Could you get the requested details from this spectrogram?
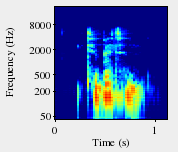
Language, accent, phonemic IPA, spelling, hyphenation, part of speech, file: English, Southern England, /tɪˈbɛtən/, Tibetan, Ti‧bet‧an, adjective / noun, LL-Q1860 (eng)-Tibetan.wav
- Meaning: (adjective) Pertaining to Tibet, the Tibetan people, culture, or language; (noun) 1. A native of Tibet 2. A language of Tibet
